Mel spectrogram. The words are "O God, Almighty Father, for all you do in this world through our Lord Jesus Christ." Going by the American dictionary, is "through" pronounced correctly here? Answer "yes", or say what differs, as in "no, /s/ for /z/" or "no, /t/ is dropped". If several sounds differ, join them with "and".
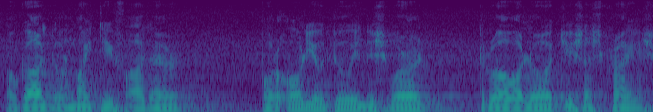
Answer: no, /t/ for /θ/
